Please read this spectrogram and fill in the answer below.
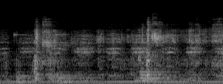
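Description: Cartoon soundtrack music, quiet and sparse, with a few short sharp hits, the clearest near the middle and about three quarters of the way through.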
